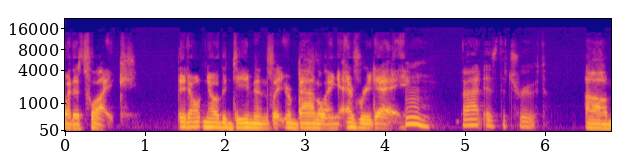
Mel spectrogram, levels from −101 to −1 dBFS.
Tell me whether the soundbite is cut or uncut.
uncut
